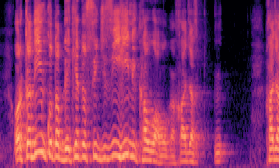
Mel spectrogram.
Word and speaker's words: سجزی: سید معین الدین حسن سجزی، تو یہ صحیح تلفظ جو ہے سین جیم زا یہ ہے سجزی۔ یہ کاتب کی غلطی کی وجہ سے سنجری مشہور ہو گیا۔ نقطے نے ہی جو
